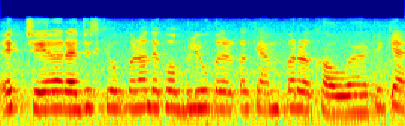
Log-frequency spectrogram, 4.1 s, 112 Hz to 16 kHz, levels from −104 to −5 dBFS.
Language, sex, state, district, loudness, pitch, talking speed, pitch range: Hindi, female, Haryana, Charkhi Dadri, -19 LUFS, 225 Hz, 235 wpm, 220-235 Hz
